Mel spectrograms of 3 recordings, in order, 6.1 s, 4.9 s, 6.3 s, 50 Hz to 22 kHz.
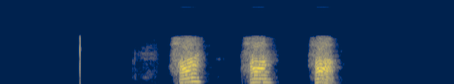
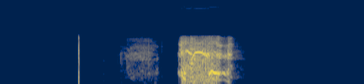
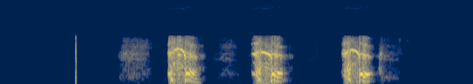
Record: {"exhalation_length": "6.1 s", "exhalation_amplitude": 31901, "exhalation_signal_mean_std_ratio": 0.32, "cough_length": "4.9 s", "cough_amplitude": 29888, "cough_signal_mean_std_ratio": 0.34, "three_cough_length": "6.3 s", "three_cough_amplitude": 30403, "three_cough_signal_mean_std_ratio": 0.4, "survey_phase": "alpha (2021-03-01 to 2021-08-12)", "age": "45-64", "gender": "Male", "wearing_mask": "No", "symptom_none": true, "smoker_status": "Never smoked", "respiratory_condition_asthma": true, "respiratory_condition_other": false, "recruitment_source": "REACT", "submission_delay": "2 days", "covid_test_result": "Negative", "covid_test_method": "RT-qPCR"}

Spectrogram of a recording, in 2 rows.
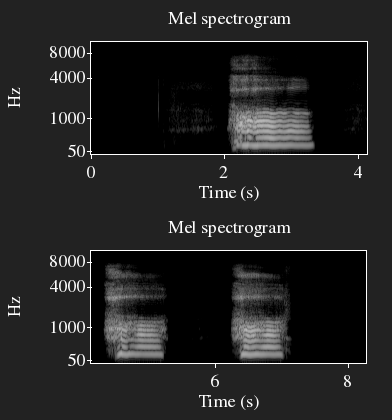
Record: {"exhalation_length": "8.3 s", "exhalation_amplitude": 19530, "exhalation_signal_mean_std_ratio": 0.44, "survey_phase": "beta (2021-08-13 to 2022-03-07)", "age": "65+", "gender": "Female", "wearing_mask": "No", "symptom_cough_any": true, "symptom_runny_or_blocked_nose": true, "symptom_sore_throat": true, "symptom_fatigue": true, "symptom_headache": true, "symptom_other": true, "symptom_onset": "3 days", "smoker_status": "Never smoked", "respiratory_condition_asthma": false, "respiratory_condition_other": false, "recruitment_source": "Test and Trace", "submission_delay": "2 days", "covid_test_result": "Positive", "covid_test_method": "RT-qPCR", "covid_ct_value": 18.5, "covid_ct_gene": "ORF1ab gene"}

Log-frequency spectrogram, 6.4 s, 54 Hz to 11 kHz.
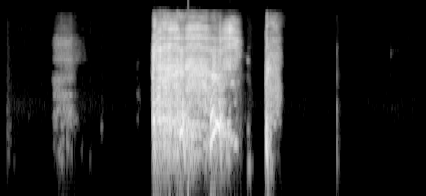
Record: {"cough_length": "6.4 s", "cough_amplitude": 31806, "cough_signal_mean_std_ratio": 0.36, "survey_phase": "beta (2021-08-13 to 2022-03-07)", "age": "65+", "gender": "Male", "wearing_mask": "No", "symptom_cough_any": true, "symptom_runny_or_blocked_nose": true, "symptom_fatigue": true, "symptom_change_to_sense_of_smell_or_taste": true, "symptom_onset": "4 days", "smoker_status": "Never smoked", "respiratory_condition_asthma": false, "respiratory_condition_other": true, "recruitment_source": "Test and Trace", "submission_delay": "2 days", "covid_test_result": "Positive", "covid_test_method": "RT-qPCR", "covid_ct_value": 24.6, "covid_ct_gene": "N gene"}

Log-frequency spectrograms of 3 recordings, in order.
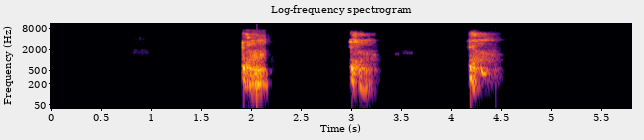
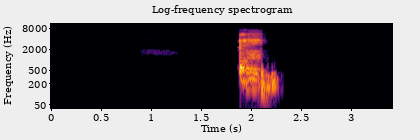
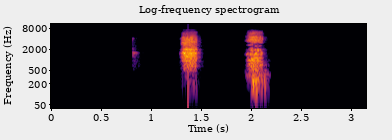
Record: {"three_cough_length": "5.8 s", "three_cough_amplitude": 32557, "three_cough_signal_mean_std_ratio": 0.27, "cough_length": "3.4 s", "cough_amplitude": 29350, "cough_signal_mean_std_ratio": 0.24, "exhalation_length": "3.2 s", "exhalation_amplitude": 29721, "exhalation_signal_mean_std_ratio": 0.25, "survey_phase": "beta (2021-08-13 to 2022-03-07)", "age": "18-44", "gender": "Female", "wearing_mask": "No", "symptom_cough_any": true, "symptom_runny_or_blocked_nose": true, "symptom_sore_throat": true, "symptom_onset": "13 days", "smoker_status": "Never smoked", "respiratory_condition_asthma": false, "respiratory_condition_other": false, "recruitment_source": "REACT", "submission_delay": "8 days", "covid_test_result": "Positive", "covid_test_method": "RT-qPCR", "covid_ct_value": 19.0, "covid_ct_gene": "E gene", "influenza_a_test_result": "Negative", "influenza_b_test_result": "Negative"}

